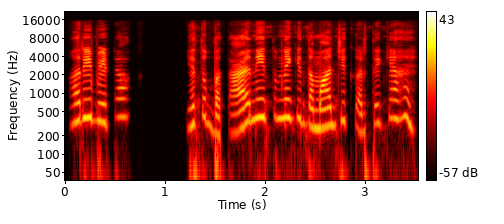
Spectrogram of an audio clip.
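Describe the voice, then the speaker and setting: A weary, indifferent old father grumbling about his daughter, played by a woman narrator. The voice sits high and close, with a dry sound. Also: lively intonation, fairly quick, no echo.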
